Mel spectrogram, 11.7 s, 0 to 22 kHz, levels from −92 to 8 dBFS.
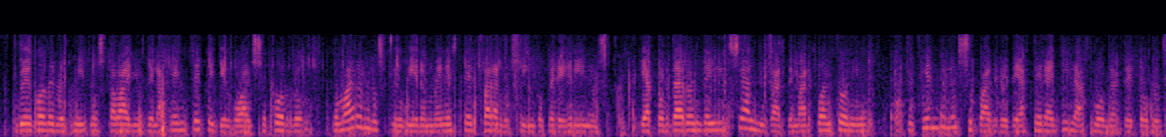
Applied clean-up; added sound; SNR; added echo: neural mask model RNNoise.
